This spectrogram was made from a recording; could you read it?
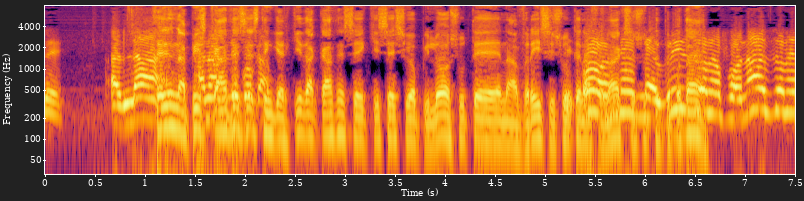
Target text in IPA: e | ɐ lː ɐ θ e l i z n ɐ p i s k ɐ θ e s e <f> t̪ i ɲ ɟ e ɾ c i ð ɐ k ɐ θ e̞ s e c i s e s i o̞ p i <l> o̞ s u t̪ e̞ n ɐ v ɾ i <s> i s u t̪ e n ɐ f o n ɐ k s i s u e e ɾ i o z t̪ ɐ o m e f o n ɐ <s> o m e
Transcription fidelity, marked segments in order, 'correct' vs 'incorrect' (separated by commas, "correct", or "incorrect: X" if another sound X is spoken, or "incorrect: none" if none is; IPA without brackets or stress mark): incorrect: s, correct, correct, incorrect: z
